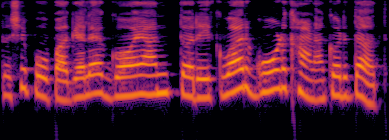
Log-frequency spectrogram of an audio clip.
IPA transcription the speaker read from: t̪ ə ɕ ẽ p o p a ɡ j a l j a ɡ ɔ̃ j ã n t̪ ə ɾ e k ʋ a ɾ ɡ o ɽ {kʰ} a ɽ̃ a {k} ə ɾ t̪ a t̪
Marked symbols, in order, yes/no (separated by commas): yes, yes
